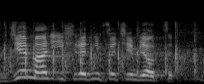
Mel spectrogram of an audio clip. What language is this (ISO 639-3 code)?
pol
